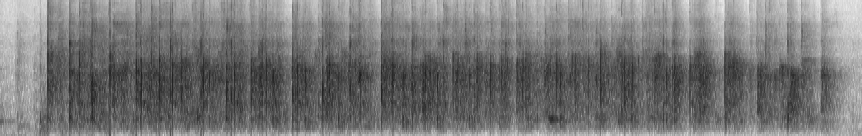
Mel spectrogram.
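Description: Audience applauding: many hands clapping at once, starting suddenly about half a second in and dying away near the end.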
